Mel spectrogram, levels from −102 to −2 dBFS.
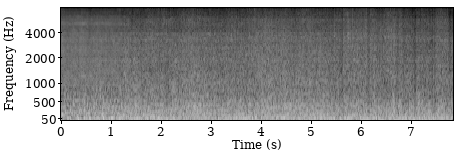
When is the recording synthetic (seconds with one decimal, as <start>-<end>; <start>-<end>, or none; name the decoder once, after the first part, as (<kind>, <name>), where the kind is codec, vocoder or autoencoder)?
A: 0.0-1.2 (vocoder, Vocos)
